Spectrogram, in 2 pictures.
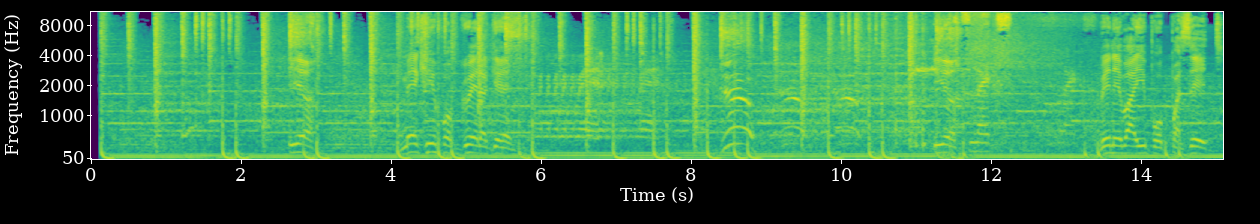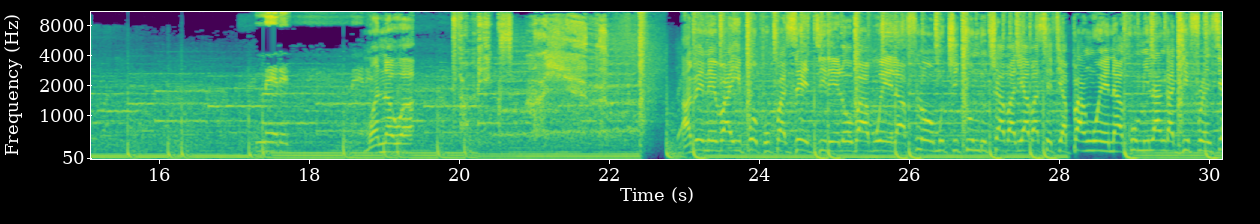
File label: Hip Hop Free Style; Make HipHop Great Again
